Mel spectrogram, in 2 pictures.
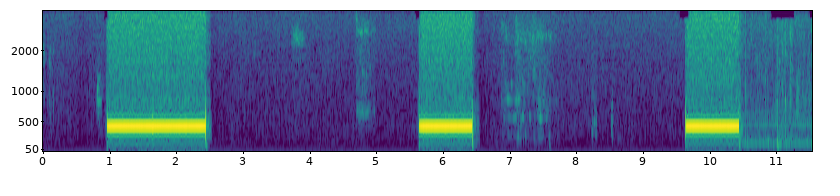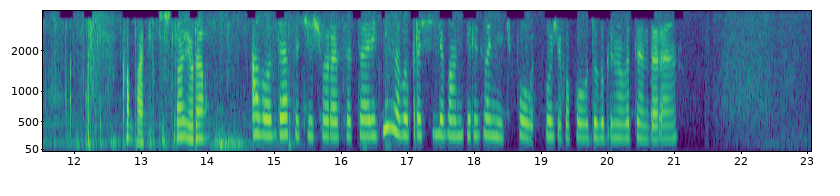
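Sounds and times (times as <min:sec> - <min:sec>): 
telephone ringback tone while waiting on hold: 0:01.0 - 0:02.5, 0:05.6 - 0:06.5, 0:09.6 - 0:10.5
speech: 0:13.0 - 0:21.2.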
